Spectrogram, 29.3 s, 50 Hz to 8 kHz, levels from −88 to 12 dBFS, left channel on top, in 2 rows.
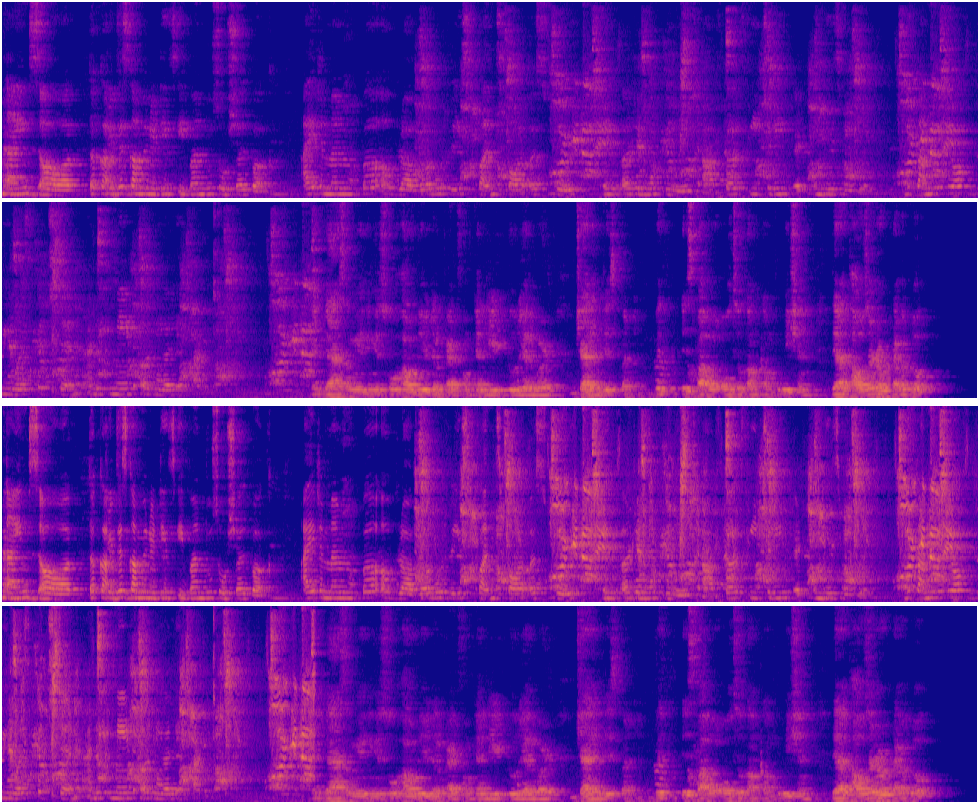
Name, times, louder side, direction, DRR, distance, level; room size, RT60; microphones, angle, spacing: voice 1, 0.0-13.2 13.5-18.2 18.7-19.3 23.2-23.3 24.1-24.6 24.9-25.4, right 3 dB, 55° right, 5 dB, 0.7 m, -36 dB
sound 1, 6.2-19.4, right 12 dB, 85° right, 0.4 m, -34 dB
voice 2, 19.3-22.9 23.3-24.1 24.4-26.8 27.1-28.4, left 1 dB, 60° left, -6 dB, 3.1 m, -30 dB
14.5 x 4.8 x 3.3 m, 0.72 s
head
